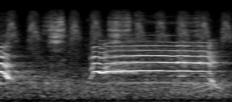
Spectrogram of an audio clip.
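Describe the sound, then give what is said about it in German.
A voice imitates an angry parent yelling at a child over a messy, unswept room: a short shout, then a loud, high, strained yell sustained for just over a second. “Also brüllen die vielleicht sogar manchmal in etwa so?”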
